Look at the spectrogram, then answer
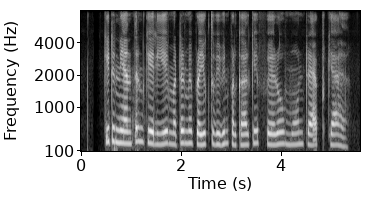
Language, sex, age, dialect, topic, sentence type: Hindi, female, 18-24, Awadhi Bundeli, agriculture, question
